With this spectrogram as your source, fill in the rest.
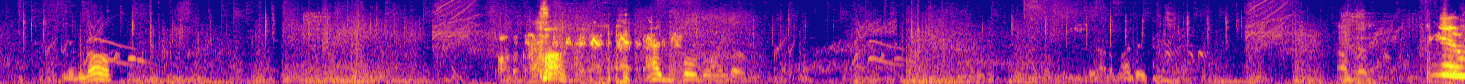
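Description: Punches and blasts crack and thud in a fight.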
